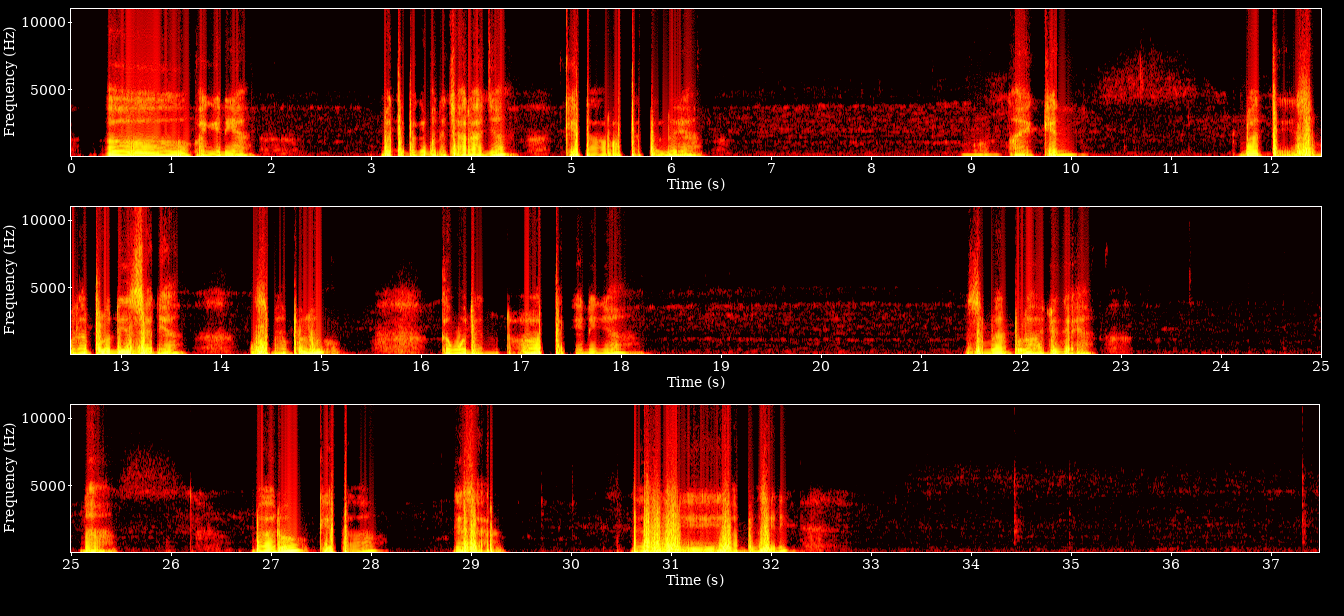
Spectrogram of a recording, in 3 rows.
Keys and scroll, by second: 1.6 alt+Tab, 14.0-14.9 typing, 15.0 Return, 23.8 typing, 24.6 Return.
